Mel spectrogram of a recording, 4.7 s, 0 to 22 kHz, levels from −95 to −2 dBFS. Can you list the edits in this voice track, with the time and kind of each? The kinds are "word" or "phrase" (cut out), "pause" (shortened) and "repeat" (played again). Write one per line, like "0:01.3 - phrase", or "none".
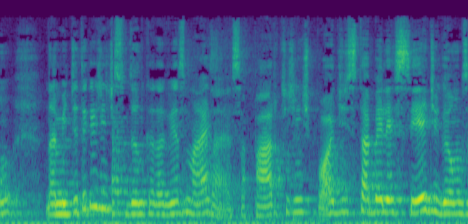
0:01.1 - word
0:02.1 - word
